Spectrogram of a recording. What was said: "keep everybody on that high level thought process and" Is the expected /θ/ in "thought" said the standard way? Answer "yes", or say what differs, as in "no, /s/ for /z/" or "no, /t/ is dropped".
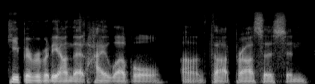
yes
